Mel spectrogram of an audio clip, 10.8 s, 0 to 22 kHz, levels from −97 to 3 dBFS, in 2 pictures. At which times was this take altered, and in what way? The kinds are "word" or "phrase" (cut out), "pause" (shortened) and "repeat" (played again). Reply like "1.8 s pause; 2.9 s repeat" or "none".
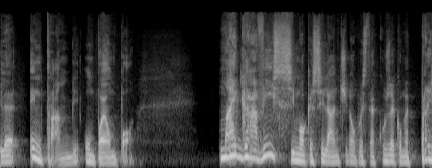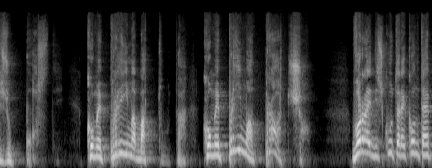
none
